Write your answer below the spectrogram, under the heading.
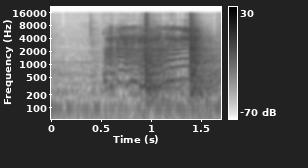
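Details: Blue, a female Siamese cat and former stray found in Kingston, awaiting adoption in November 2019 and described as vocal and people-needy, gives one drawn-out, wavering, harmonic-rich meow lasting about a second, rising then falling, with a quiet background.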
